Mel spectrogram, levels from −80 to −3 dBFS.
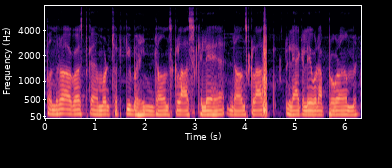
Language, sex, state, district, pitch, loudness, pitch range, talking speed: Maithili, male, Bihar, Madhepura, 105 Hz, -19 LUFS, 105-115 Hz, 170 wpm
